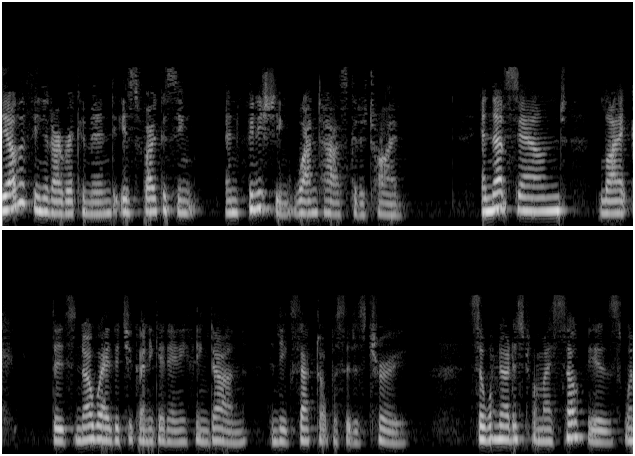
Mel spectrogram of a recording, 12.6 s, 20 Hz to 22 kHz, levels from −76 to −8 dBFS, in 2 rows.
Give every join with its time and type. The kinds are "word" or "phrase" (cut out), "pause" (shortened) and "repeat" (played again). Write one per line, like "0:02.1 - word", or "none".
0:05.0 - word
0:11.2 - word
